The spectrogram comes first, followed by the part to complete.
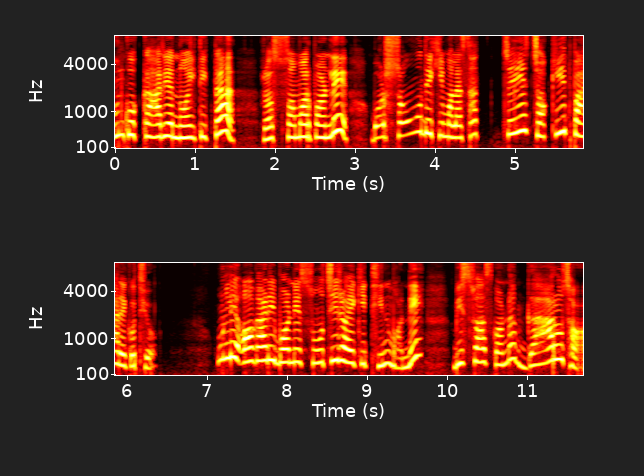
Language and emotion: Nepali, surprised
